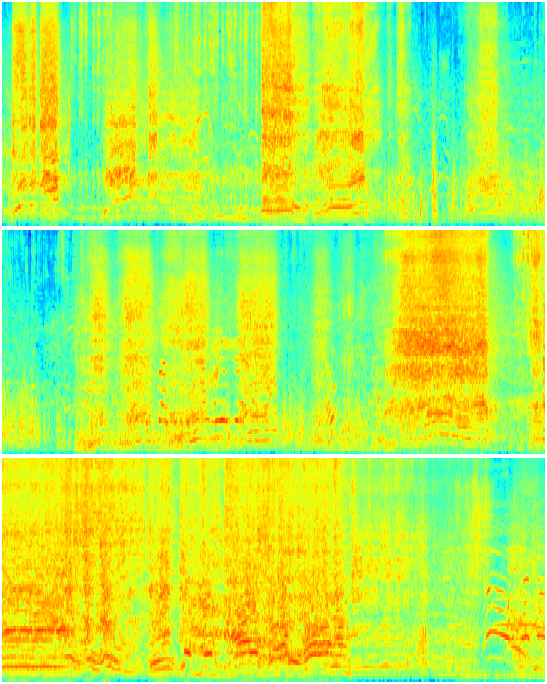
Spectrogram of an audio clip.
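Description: Lifted off-road mud trucks with big tyres revving hard over and over, the engine pitch repeatedly climbing and falling, with loud rushing surges as they power through loose dirt.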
